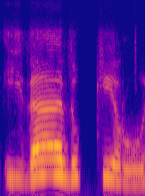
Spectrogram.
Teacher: There are often some people who haven't really studied Tajweed, especially if you're from India, Pakistan, because you have this letter in your languages and it's pronounced as a za. In Arabic, it is not pronounced as a za, it's pronounced as a the. For this, the tip of the tongue touches the bottom edge of the upper 2 incisors. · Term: dhal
